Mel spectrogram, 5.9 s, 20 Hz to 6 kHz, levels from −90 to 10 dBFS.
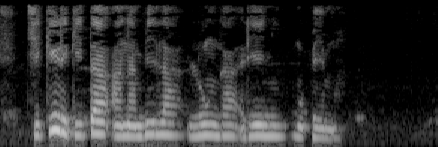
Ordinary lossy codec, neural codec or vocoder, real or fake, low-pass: MP3, 32 kbps; none; real; 5.4 kHz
